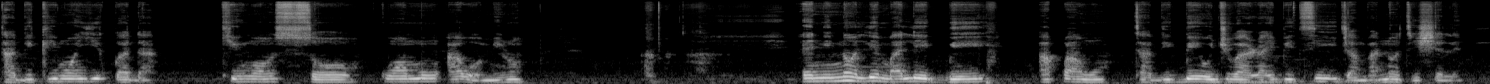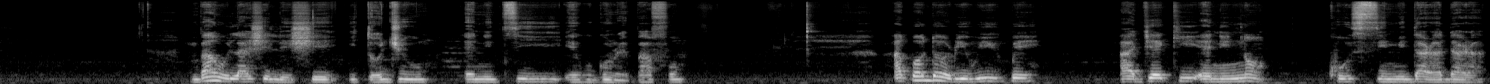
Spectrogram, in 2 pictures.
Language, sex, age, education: Yoruba, male, 15-29, tertiary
